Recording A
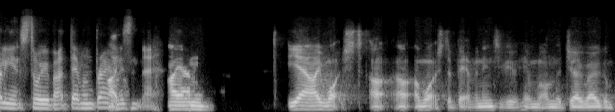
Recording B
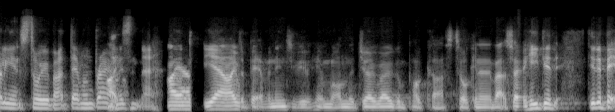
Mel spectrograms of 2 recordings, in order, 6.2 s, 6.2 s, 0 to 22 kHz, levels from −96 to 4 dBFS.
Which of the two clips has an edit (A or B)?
B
